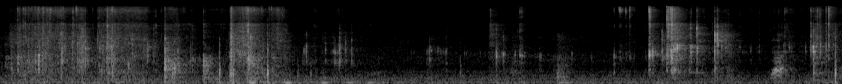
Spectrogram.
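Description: Plastic wrapping on a Mini Brands capsule crinkling and rustling as it is picked and peeled open by hand, in irregular small crackles and rustles.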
